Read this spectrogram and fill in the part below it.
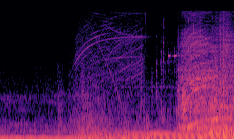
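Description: Elevator doors slide open.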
